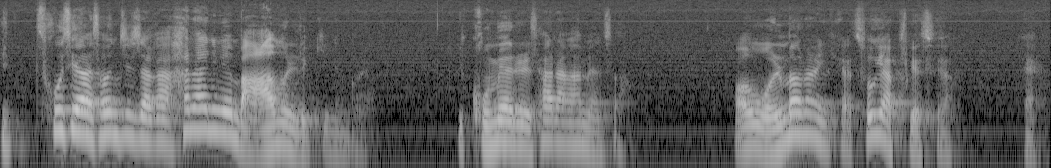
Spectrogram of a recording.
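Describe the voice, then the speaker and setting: Lively, questioning Korean preacher, a man. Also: on the high side, brisk. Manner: lively preaching, asks the congregation questions and answers them. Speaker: pastor. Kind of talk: sermon. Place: church at a midweek service.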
